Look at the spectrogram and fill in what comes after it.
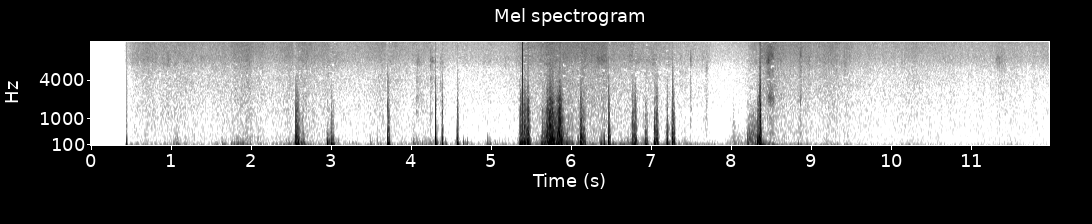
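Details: Only scattered dull knocks, taps and low thumps, like objects being handled, with no calls or voice.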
